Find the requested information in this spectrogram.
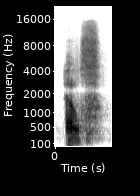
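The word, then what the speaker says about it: e.l.f.: is short for eyes lips face and is pronounced elf so which leaves us with the pointless answer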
